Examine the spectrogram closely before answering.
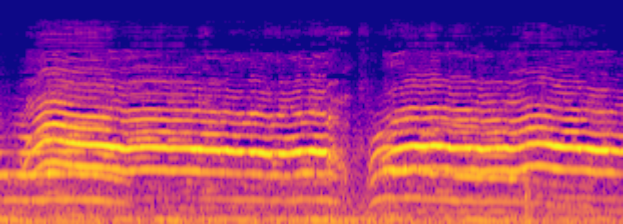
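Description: Grey cat giving two long, drawn-out yowls, each about three seconds, rising at the start and then held, with a short break between them. It is a hostile warning yowl at another cat during a face-off.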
